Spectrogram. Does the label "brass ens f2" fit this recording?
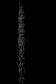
No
